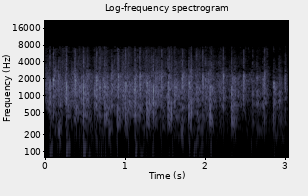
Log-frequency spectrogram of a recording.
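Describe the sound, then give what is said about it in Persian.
Applause from an audience at a Congress 60 addiction-recovery meeting welcoming a member, a dense, steady patter of many hands clapping, fairly faint and thinning slightly toward the end. “کف بزنیم براشون”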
